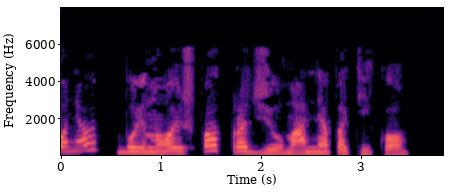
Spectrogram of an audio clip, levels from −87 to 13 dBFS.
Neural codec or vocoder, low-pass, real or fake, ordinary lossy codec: none; 7.2 kHz; real; MP3, 24 kbps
